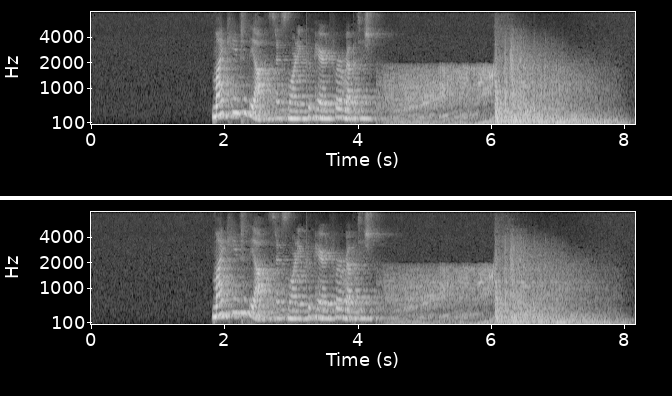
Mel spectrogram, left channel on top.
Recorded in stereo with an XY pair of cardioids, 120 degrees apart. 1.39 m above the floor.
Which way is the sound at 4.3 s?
25° left.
